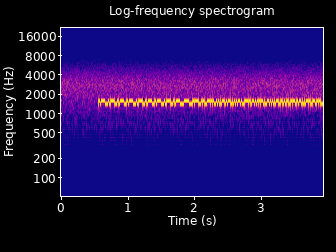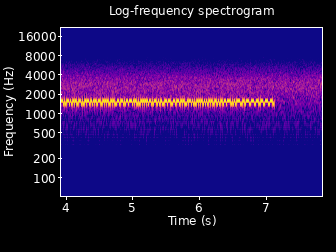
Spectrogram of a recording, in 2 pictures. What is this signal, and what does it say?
NAVTEX (SITOR-B), 100 baud, 170 Hz shift, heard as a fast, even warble, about 1500 Hz centre. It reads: 52203 14657 31612 76115 08704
